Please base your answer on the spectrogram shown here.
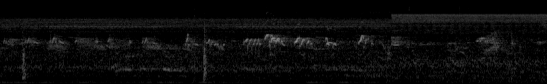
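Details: Chestnut-headed bee-eater calling: soft, short trilled chirps repeated rapidly, louder in a cluster mid-way, over a steady high insect-like hiss and faint low hum.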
